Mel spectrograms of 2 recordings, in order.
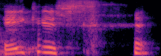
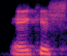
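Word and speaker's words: Achish: say his name was i think we said it is however been pronounced akish said until david i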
